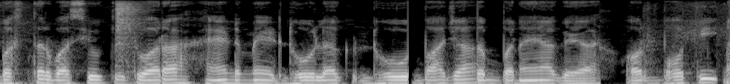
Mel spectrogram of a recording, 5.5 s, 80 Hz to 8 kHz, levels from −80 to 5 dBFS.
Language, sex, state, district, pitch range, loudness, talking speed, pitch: Hindi, male, Chhattisgarh, Bastar, 105-115 Hz, -16 LUFS, 175 wpm, 110 Hz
